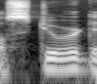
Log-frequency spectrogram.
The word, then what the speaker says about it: Stuart: But if you will just Google me, my name is Carl Stuart, and that's spelled S-T-U-A-R-T.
